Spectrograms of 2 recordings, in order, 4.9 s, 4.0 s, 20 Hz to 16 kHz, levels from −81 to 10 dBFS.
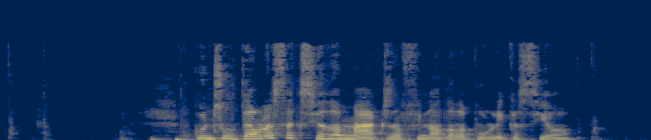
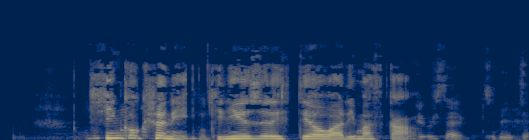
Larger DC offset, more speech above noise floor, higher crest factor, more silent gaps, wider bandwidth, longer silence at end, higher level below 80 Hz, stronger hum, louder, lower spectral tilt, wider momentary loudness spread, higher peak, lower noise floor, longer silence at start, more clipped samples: neither; first, 56 dB vs 35 dB; about the same, 20 dB vs 18 dB; neither; first, 11.5 kHz vs 10 kHz; first, 0.6 s vs 0 s; first, -50 dBFS vs -70 dBFS; neither; about the same, -19 LUFS vs -21 LUFS; about the same, -4.5 dB/octave vs -4 dB/octave; second, 16 LU vs 20 LU; about the same, -2 dBFS vs -4 dBFS; first, -76 dBFS vs -58 dBFS; first, 1.15 s vs 0.65 s; neither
